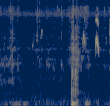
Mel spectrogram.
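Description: Newly hatched Muscovy ducklings peeping faintly: a few short, high peeps, the loudest just before the end.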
